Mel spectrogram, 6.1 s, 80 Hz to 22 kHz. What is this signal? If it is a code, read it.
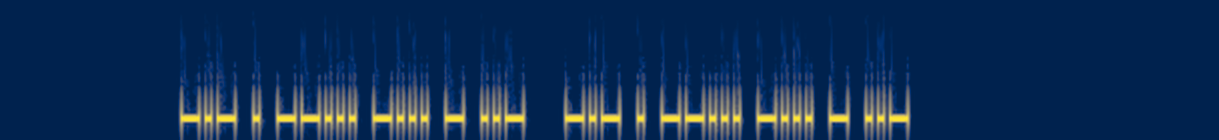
Morse code, heard as a keyed tone, about 40 wpm, 700 Hz. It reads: KE7BTU KE7BTU
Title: USA Call Signs Repeated 2x 40wpm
